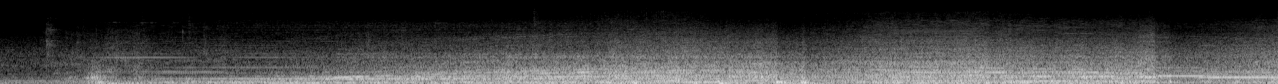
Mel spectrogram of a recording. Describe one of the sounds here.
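A tram's motor whines, rising in pitch as it speeds up.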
